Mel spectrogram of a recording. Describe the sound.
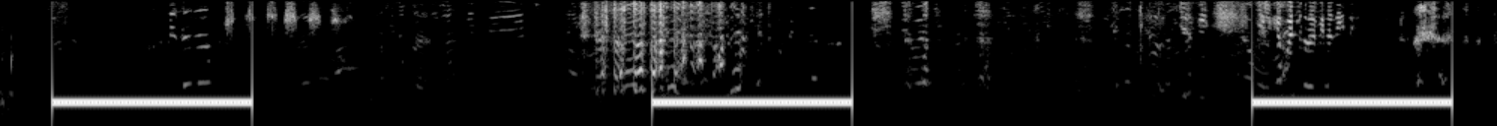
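An unanswered phone call's ringback tone sounds three times, each a steady two-second hum separated by roughly four-second gaps, while people talk in the pauses between rings.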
